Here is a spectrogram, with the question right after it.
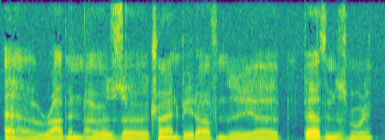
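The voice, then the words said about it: Imitates another person's voice. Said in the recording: “you became Howard Stern”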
